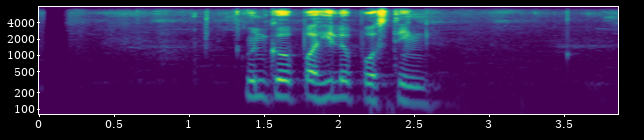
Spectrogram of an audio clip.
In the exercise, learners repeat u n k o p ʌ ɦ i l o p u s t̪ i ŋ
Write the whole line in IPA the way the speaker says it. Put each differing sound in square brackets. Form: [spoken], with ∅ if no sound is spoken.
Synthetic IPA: u n k o p ʌ ɦ i l o p [o] s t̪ i ŋ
